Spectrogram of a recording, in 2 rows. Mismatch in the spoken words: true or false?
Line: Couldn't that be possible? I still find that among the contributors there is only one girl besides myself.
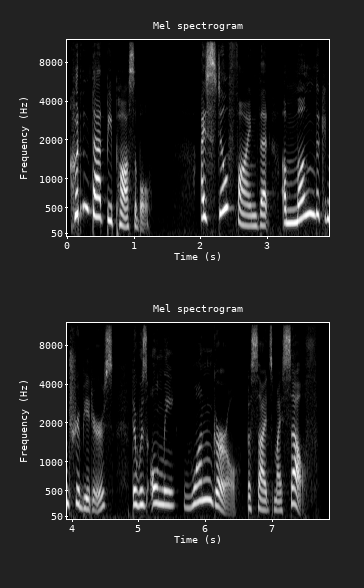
true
